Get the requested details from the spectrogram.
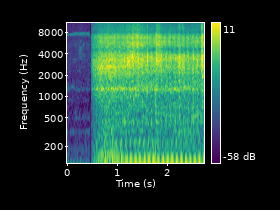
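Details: Yamaha Vixion motorcycle engine with a harsh, gritty rattle when the throttle is opened, even after new valve adjuster screws and tightened valve clearance; camshaft bearing, timing chain and tensioner checked fine; attributed to conrod and piston.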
